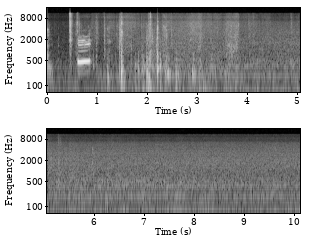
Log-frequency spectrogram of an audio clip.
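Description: Tesla Model S driver's door opened and the driver climbing out: a quick run of clicks and knocks over the first four seconds, with a brief vocal sound about half a second in. After that only a steady low hiss remains.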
